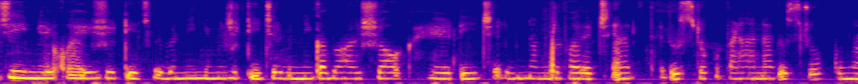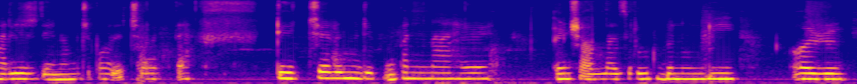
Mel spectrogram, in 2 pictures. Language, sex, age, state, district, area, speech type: Urdu, female, 60+, Uttar Pradesh, Lucknow, urban, spontaneous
